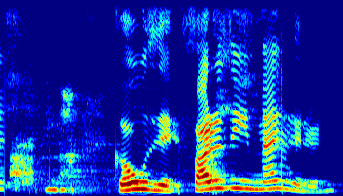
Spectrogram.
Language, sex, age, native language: Icelandic, male, 9, Icelandic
